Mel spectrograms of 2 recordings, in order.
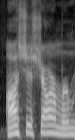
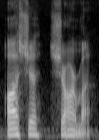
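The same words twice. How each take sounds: First: The name is said quickly, without care. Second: The name is said slowly and carefully. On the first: The speaker calls it wrong. "I'm mispronouncing her name a little bit. Y'all forgive me, it's my country accent" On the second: The speaker calls it right. "I have to slow down to pronounce it right"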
